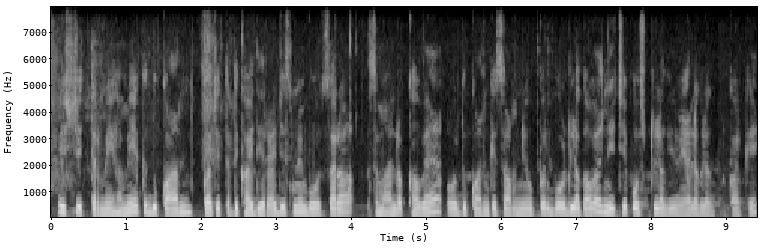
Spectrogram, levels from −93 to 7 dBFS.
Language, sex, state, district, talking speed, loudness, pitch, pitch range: Hindi, female, Haryana, Rohtak, 235 wpm, -16 LUFS, 190 Hz, 185-210 Hz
